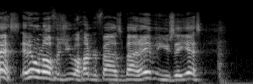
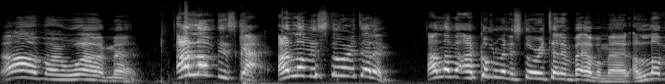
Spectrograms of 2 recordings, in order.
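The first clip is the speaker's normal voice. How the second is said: gushing praise; 2 semitones higher, 5 dB louder than usual. Real, not acted. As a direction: rave about the storyteller. Reactor gushing about comedian.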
